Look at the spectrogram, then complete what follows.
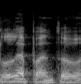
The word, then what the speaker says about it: Lepanto: in the battle of Leanto. Notice how I pronounce it. Leanto, not Leanto. It's pronounced lepanto in Italian.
